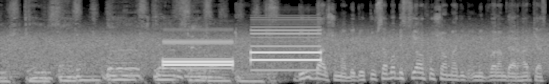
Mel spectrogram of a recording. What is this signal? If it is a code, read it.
Aircraft SELCAL, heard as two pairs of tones. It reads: HK-LR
